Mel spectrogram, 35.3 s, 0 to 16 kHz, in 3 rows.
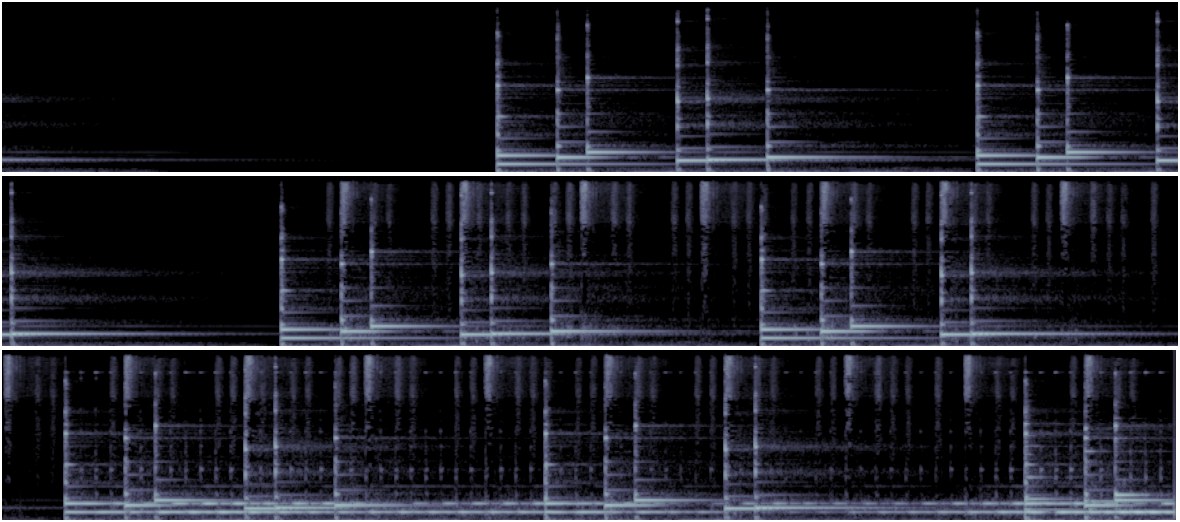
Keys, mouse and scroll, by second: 8.6 shift+z, 10.9 shift+a, 16.1 z, 16.8-18.4 drag, 24.6 s, 30.7 z, 31.2 z, 32.9 m.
